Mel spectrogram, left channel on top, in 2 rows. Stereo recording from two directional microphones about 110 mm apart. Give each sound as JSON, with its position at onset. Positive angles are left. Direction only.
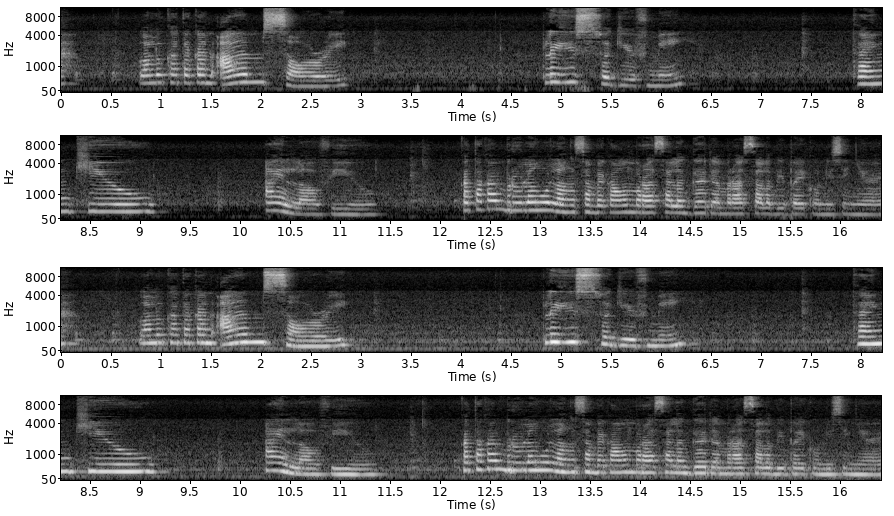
{"t": 0.8, "sound": "a woman's voice", "side_deg": 30}
{"t": 4.8, "sound": "a woman's voice", "side_deg": 30}
{"t": 7.9, "sound": "a woman's voice", "side_deg": 30}
{"t": 10.2, "sound": "a woman's voice", "side_deg": 30}
{"t": 12.2, "sound": "a woman's voice", "side_deg": 30}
